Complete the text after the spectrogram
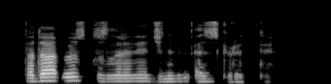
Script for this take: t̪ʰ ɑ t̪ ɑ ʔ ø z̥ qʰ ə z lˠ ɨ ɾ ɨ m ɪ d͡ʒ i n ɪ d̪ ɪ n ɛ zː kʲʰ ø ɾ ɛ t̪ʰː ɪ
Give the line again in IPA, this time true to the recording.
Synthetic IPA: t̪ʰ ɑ d̪ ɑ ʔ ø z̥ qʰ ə z lˠ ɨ ɾ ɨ n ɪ d͡ʒ i n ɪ d̪ ɪ n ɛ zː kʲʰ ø ɾ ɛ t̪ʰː ɪ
